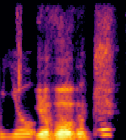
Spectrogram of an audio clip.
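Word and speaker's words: Jovovich: Yovich.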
